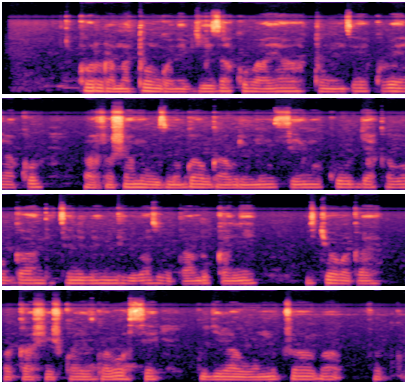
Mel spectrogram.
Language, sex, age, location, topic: Kinyarwanda, male, 18-24, Kigali, finance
